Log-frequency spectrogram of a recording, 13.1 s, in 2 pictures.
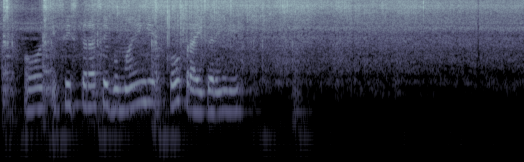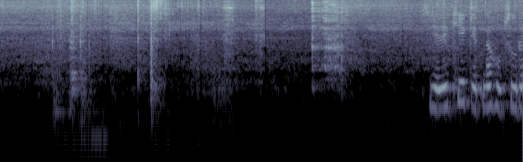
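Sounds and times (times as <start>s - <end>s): flatbread sizzling on griddle: 0.0s - 13.0s
metal spatula scraping griddle: 7.2s - 11.2s.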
